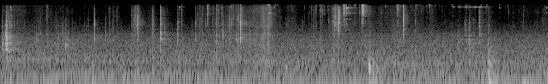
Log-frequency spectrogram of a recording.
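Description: Rummaging through small objects while searching for a pair of glasses, with irregular clicks, taps and light jangling clinks scattered over about eleven seconds; no one speaks.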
